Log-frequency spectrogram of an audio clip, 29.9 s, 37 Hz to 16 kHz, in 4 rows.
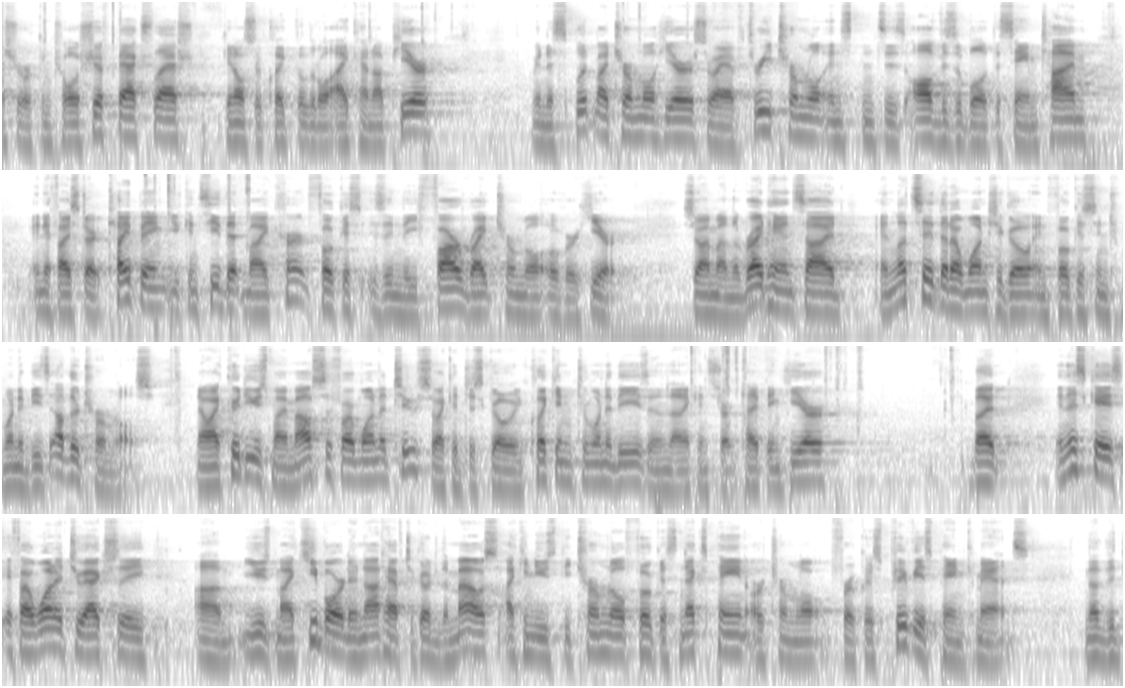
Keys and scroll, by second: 2.8 super+\, 4.1 super+\, 8.4 1, 9.0 2, 19.4-20.6 typing.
